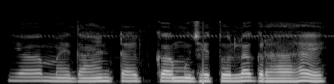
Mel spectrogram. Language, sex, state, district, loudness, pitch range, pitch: Hindi, male, Chhattisgarh, Balrampur, -22 LUFS, 150-165 Hz, 155 Hz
